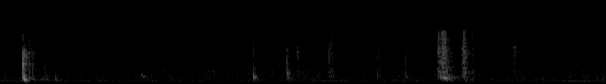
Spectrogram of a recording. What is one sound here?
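A door latch clicks and rattles close by.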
